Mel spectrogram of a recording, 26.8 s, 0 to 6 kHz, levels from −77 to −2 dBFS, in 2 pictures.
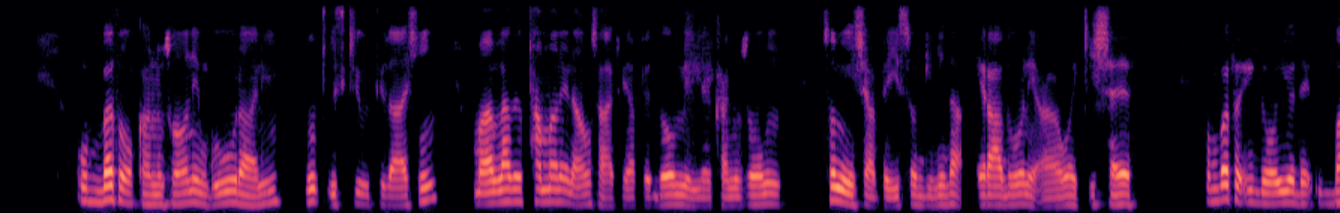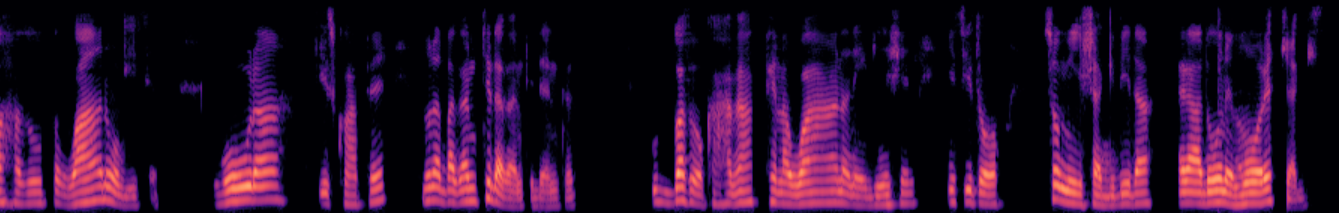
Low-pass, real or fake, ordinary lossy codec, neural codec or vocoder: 5.4 kHz; fake; AAC, 48 kbps; codec, 16 kHz, 2 kbps, X-Codec, HuBERT features, trained on balanced general audio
